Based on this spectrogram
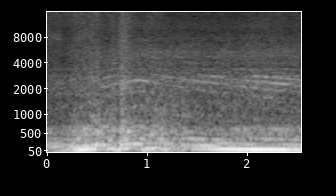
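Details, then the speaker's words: Car engine just brought back to running after work, blipped up twice, rising and falling cleanly back to idle without misses or knocks; normal healthy revving. "yeah, I got her to start, and she's running. She's running."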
